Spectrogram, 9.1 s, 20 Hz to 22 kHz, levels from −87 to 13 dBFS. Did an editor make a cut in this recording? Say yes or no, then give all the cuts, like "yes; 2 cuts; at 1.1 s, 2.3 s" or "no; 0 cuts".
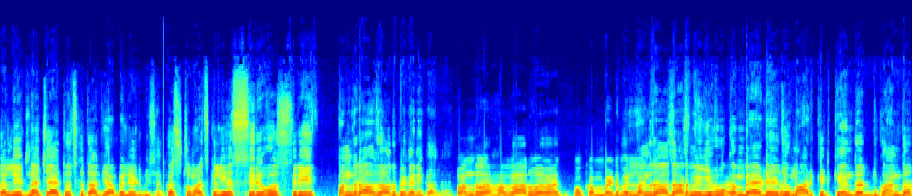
yes; 1 cut; at 1.6 s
